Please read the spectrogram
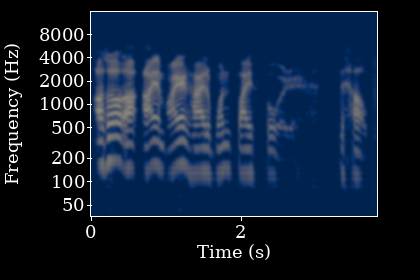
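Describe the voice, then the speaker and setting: A man's voice: a little high, normal speed, bright, forceful tone, clean tone, dry recording. A man playing a modest fighter in casual roleplay, understated, recorded on a dull, limited microphone. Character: modest fighter volunteering for a mission.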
